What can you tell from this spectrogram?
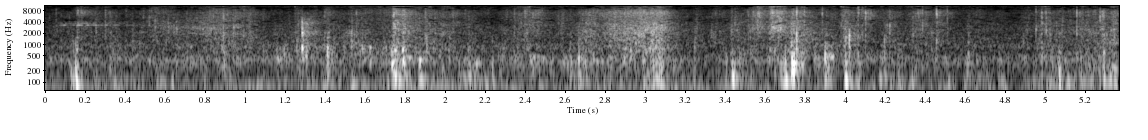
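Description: Faint, irregular knocks, taps and rustles of hands handling and shifting a large cardboard parcel wrapped in plastic packing tape on a hard floor.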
